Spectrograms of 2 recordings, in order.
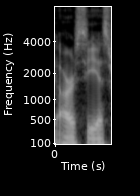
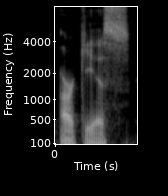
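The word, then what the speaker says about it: Arceus: fine giggling bubbles says the way people pronounce archus wrong arus I know I I used to say rcus for a long time but apparently it is archus doing some work for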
